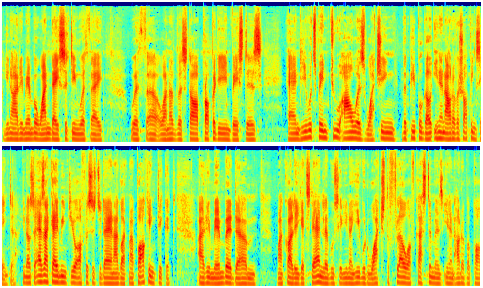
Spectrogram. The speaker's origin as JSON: {"language": "English", "town": "East London", "region": "Eastern Cape", "country": "South Africa", "tie": "born or raised there", "said": "I grew up in East London of all places, so close to the coast, a very simple family."}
